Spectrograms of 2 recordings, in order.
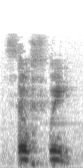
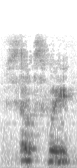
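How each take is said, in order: First: Said in the usual way. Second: Breathy whisper. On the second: Real, not acted. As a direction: whisper it under your breath. Repeated comment, whispered.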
